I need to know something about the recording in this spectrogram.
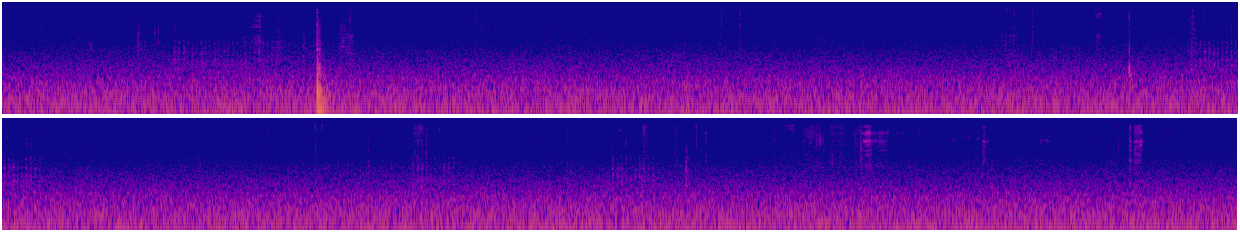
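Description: Faint rustling of crinkle ribbon being pleated and pressed down by hand, over a steady low background hiss, with a single sharp click about two seconds in.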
